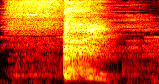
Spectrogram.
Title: makan nanas ngora sampe batuk ngepruh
